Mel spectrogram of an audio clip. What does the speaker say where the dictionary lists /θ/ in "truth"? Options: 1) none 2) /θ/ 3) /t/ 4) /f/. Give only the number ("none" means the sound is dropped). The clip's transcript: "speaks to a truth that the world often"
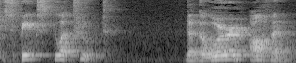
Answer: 3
